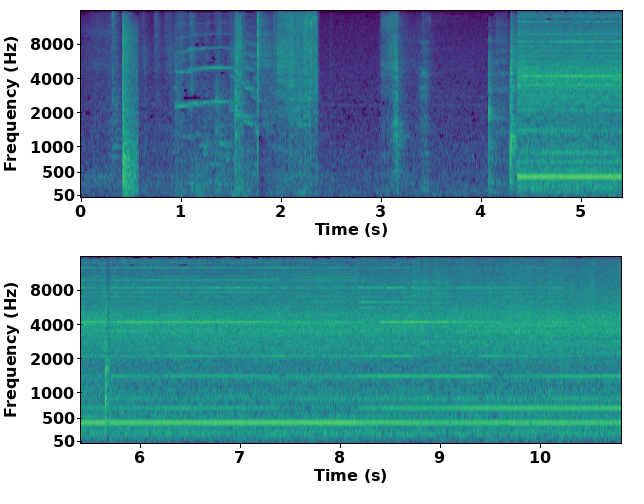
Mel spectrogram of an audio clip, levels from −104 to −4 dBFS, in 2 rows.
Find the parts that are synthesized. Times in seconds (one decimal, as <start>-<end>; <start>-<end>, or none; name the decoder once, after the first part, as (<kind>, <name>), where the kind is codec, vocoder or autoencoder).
none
